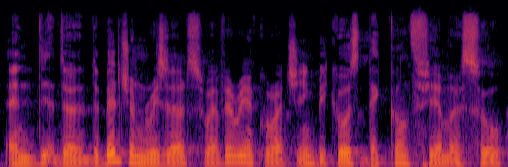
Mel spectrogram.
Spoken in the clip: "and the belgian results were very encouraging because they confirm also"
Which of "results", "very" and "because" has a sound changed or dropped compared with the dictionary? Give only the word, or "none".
none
